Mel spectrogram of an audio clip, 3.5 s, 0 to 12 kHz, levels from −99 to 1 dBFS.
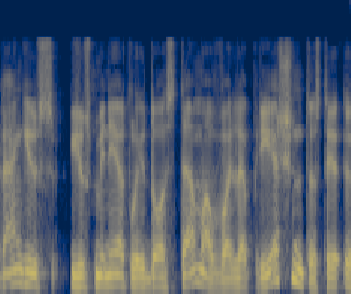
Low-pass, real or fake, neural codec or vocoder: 7.2 kHz; real; none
